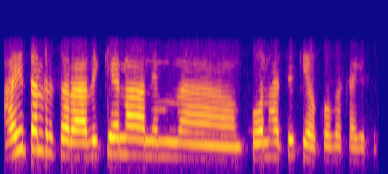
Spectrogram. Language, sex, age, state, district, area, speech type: Kannada, female, 45-60, Karnataka, Vijayapura, rural, conversation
